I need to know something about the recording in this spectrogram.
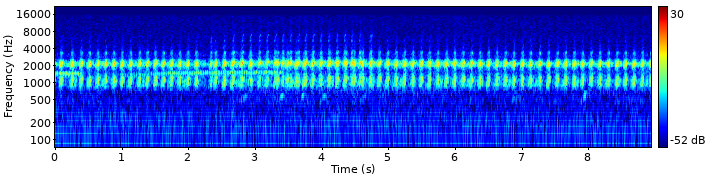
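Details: Night-time tree frog song from a north-east Italian pond in April: a dense, steady run of loud clacking croaks about four per second, with a mole cricket trilling steadily during the first few seconds.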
